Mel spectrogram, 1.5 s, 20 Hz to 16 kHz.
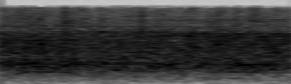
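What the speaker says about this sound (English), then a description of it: "I can hear the crowd murmuring now" Baseball stadium crowd in MLB The Show 18 murmuring, a steady, broad wash of massed voices and light clapping that holds even throughout, with no single voice standing out.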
